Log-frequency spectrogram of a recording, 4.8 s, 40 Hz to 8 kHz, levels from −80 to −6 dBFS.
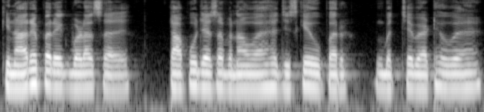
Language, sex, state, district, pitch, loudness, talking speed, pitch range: Hindi, male, Uttar Pradesh, Lucknow, 125 Hz, -15 LUFS, 200 wpm, 120-130 Hz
